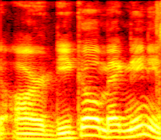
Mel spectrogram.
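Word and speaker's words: Ardico Magnini: so our dqo a Magni Italian pronunciation Rd Co mag Nene so I pronounced that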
